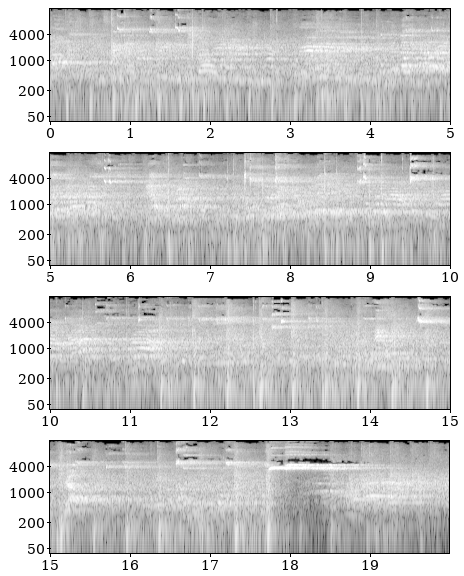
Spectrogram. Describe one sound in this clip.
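Spectators chatter and call out in the background.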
